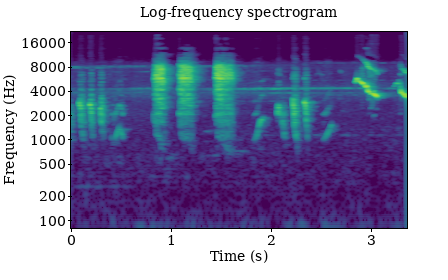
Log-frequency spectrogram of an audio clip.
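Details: Long-tailed shrike song used to excite other birds into singing: quick chattering notes and broad harsh squawks, mixed with short slurred whistles, ending in a sharp descending whistle.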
